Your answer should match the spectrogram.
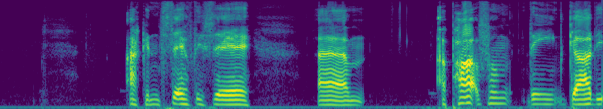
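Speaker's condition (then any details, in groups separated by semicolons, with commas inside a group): Cerebral palsy; tight muscles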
